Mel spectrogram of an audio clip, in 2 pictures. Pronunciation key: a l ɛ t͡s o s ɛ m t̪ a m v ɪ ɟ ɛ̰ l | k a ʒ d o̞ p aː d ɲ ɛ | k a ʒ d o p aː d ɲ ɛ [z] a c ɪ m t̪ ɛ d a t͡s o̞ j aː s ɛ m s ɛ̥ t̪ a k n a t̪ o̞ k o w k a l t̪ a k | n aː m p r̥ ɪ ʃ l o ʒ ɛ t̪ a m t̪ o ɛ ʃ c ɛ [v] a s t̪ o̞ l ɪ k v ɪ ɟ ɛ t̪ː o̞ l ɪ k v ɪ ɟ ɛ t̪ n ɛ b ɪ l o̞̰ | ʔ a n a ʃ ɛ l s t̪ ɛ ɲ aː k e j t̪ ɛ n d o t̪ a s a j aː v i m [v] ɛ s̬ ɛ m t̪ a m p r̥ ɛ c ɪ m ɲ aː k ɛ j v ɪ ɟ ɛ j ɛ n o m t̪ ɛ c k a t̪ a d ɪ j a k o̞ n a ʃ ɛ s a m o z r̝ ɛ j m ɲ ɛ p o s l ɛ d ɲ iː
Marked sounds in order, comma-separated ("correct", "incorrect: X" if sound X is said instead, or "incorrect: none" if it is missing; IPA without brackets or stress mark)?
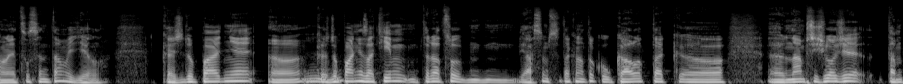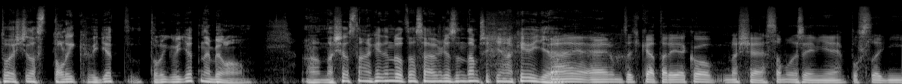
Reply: correct, incorrect: z, incorrect: ʒ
